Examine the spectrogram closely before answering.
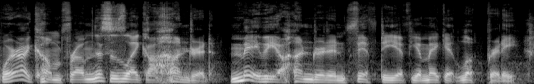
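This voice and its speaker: Medium-pitched male speech in a put-on character voice, moving at a moderate pace. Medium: actual play.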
